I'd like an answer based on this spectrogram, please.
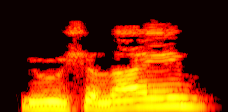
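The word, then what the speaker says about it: ירושלים: Yerushalayim, the Jewish pronunciation, the Hebrew pronunciation, Al-Quds, the Arabic pronunciation,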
